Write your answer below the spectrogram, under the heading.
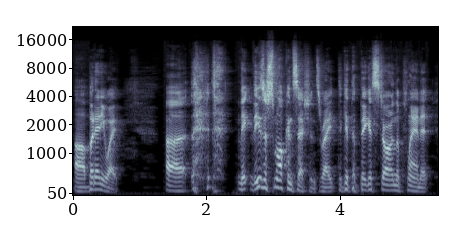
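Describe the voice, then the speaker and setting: A man's voice: mid-range voice, lively intonation, normal speed, bright, forceful tone. A man hosting a comedy podcast, telling stories casually with wry, profane jokes.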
